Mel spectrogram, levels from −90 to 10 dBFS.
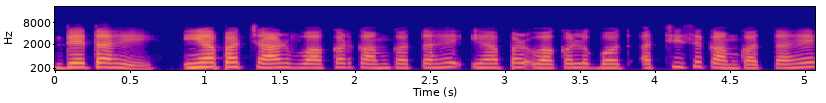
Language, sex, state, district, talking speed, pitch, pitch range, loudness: Hindi, female, Maharashtra, Chandrapur, 225 wpm, 245 Hz, 235-270 Hz, -19 LUFS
